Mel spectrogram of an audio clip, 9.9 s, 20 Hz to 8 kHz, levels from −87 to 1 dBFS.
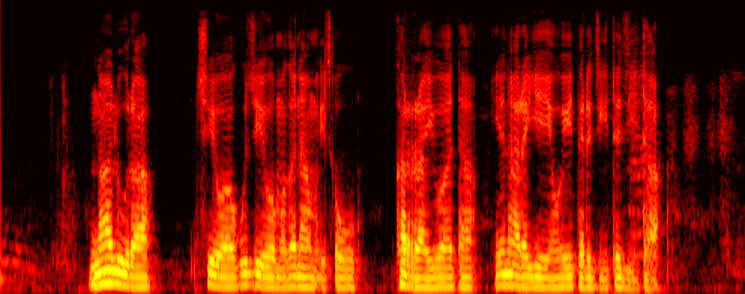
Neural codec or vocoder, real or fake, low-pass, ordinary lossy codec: vocoder, 44.1 kHz, 128 mel bands every 512 samples, BigVGAN v2; fake; 7.2 kHz; none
